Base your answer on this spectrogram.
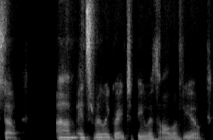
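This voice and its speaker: Against a quiet background, a woman speaks with a very deep, low pitch and monotone, flat intonation. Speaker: government official. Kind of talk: opening remarks. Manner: loud.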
